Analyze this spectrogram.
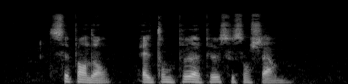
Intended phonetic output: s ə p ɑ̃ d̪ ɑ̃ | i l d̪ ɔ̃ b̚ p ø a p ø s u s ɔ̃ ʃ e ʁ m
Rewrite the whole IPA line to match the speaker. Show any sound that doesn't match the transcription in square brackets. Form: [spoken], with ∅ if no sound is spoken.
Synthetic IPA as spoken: s ə p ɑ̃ d̪ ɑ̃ | [ɛ] l [t̪] ɔ̃ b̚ p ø a p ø s u s ɔ̃ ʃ [a] ʁ m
